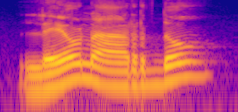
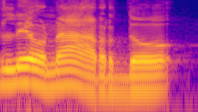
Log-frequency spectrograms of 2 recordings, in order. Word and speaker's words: Leonardo: We have got Michelangelo, Donatello, Leonardo, Raphael.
